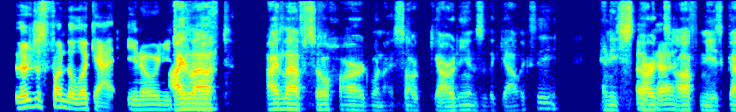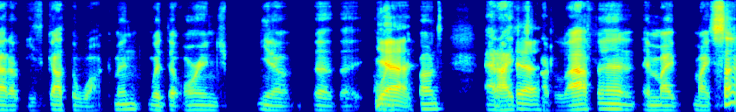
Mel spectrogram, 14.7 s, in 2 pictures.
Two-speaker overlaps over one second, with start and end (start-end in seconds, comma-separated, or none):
none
